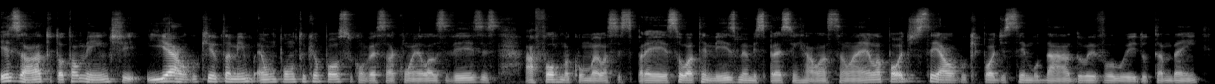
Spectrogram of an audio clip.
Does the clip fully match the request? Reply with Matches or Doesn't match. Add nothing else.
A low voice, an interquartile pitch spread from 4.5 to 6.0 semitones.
Matches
